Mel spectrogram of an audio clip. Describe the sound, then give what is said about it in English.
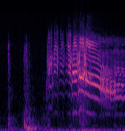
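A cat lets out a long, drawn-out meow, rising and then slowly falling in pitch, preceded by a couple of soft thumps. The meow is loud and strongly harmonic. “Nice, Kitty. Hush.”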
